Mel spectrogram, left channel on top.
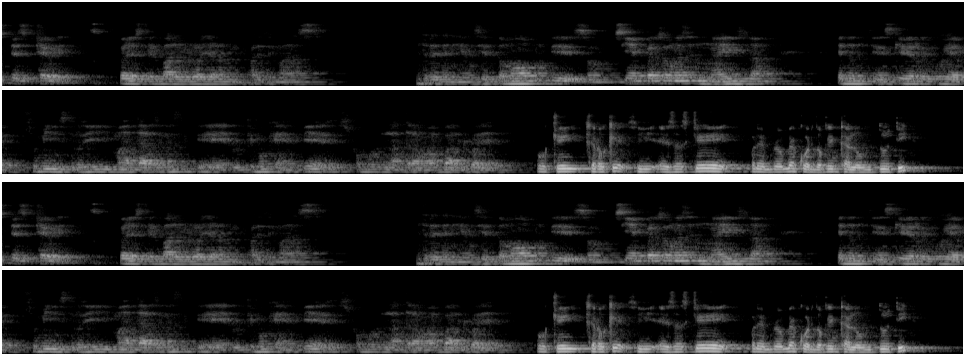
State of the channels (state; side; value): identical; both; correlation 1.00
